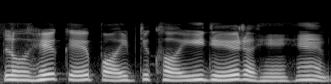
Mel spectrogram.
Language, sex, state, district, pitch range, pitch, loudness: Hindi, female, Madhya Pradesh, Katni, 190-215 Hz, 205 Hz, -16 LUFS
